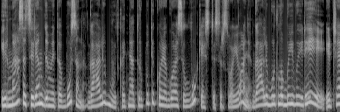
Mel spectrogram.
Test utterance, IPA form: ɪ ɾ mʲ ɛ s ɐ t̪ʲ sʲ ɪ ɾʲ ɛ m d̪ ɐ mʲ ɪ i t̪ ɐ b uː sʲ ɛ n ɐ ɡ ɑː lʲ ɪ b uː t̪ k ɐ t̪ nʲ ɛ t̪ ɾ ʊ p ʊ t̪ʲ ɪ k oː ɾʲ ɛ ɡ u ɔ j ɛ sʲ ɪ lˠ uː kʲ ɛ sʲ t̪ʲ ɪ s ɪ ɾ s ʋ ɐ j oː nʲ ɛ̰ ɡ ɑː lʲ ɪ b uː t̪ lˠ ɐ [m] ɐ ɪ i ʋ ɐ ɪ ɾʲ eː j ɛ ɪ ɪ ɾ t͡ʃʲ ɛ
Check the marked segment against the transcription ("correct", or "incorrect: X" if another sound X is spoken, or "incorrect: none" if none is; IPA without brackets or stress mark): incorrect: b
